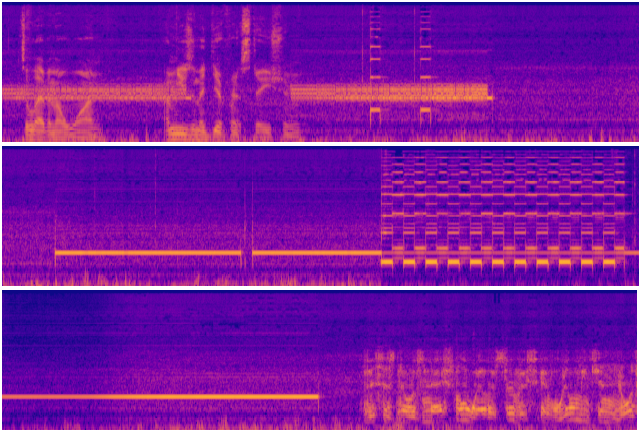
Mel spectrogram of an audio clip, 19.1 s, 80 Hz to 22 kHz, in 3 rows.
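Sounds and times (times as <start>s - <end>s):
rapid electronic beeping: 0.0s - 2.1s, 2.8s - 4.9s, 6.9s - 15.9s
steady warning alarm tone: 0.0s - 5.0s, 6.9s - 16.0s.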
